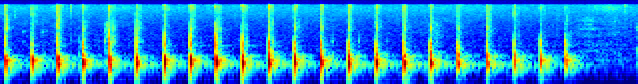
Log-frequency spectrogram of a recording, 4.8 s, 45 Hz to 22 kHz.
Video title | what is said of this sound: CHANEL 2.55 REISSUE BAG - SHAPE LOSS ISSUE | you can hear the difference already in material so it's a more robust and strong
